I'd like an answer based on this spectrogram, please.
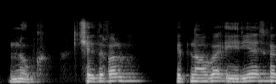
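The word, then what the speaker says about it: Nuuk: नुक। इंग्लिश में स्पेलिंग इसकी होगी एन यू यू के नुक।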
